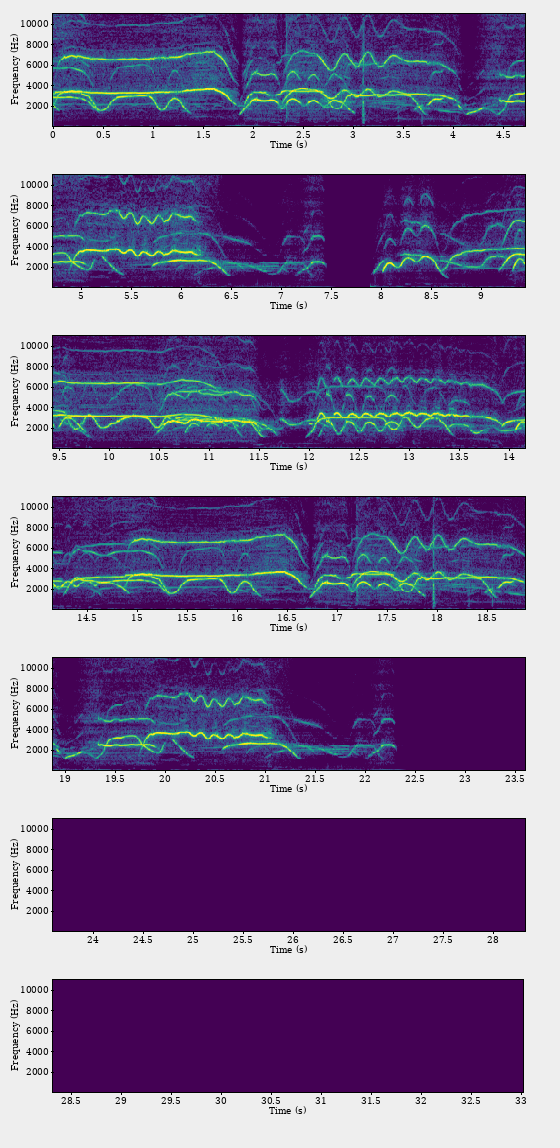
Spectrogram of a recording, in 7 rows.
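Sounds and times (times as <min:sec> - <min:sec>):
crowd whistling: 0:00.0 - 0:22.5.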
